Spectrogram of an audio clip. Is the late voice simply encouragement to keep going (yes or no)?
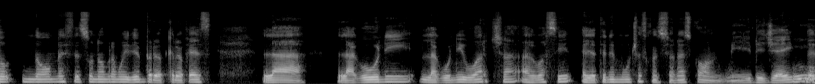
yes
